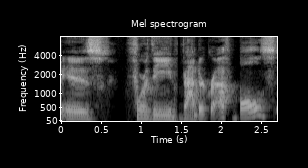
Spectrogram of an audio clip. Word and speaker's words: Graaf: Yeah, it's called Graaf. Many people probably would wonder, like, what does that mean? The actual origin or the idea behind the name is for the Van der Graaf balls.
